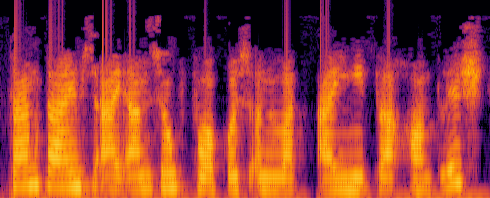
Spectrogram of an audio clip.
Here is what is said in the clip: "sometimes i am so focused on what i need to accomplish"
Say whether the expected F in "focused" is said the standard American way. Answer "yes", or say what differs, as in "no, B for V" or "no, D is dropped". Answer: yes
